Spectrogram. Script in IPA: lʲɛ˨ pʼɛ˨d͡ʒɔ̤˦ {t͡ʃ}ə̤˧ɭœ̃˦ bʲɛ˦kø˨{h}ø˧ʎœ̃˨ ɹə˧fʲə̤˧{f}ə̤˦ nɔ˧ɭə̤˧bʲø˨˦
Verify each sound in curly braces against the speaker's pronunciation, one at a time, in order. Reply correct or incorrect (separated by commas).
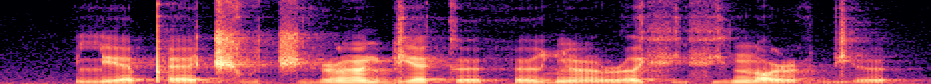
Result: correct, correct, incorrect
